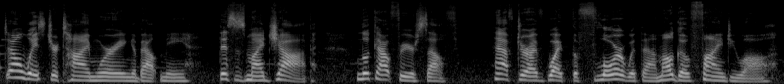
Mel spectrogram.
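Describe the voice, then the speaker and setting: Brash, swaggering mercenary bodyguard. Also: female voice, on the low side, lively intonation, moderate pace, slight background noise. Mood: confident. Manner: casual, swaggering. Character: tough, cocky female mercenary bodyguard, brash yet loyal. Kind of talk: anime game voice acting.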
